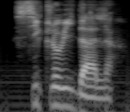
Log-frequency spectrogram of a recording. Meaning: cycloidal
- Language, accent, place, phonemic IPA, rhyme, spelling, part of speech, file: French, France, Lyon, /si.klɔ.i.dal/, -al, cycloïdal, adjective, LL-Q150 (fra)-cycloïdal.wav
